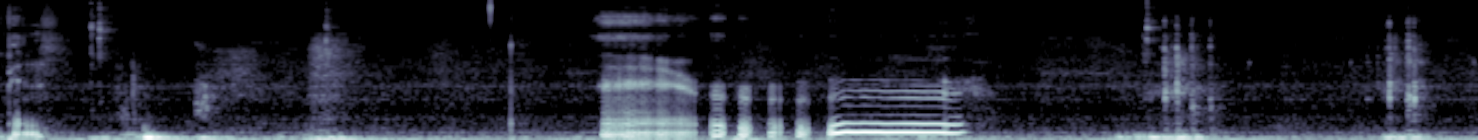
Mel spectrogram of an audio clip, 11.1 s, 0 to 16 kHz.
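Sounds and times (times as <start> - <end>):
man humming: 4.5 - 7.4
computer keyboard clicks: 8.6 - 9.2, 10.2 - 10.8.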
